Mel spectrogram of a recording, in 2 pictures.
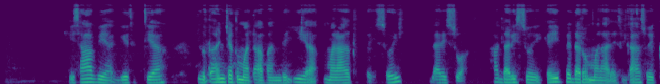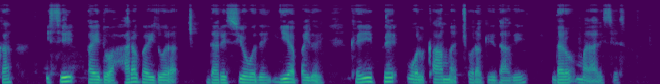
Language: Wolaytta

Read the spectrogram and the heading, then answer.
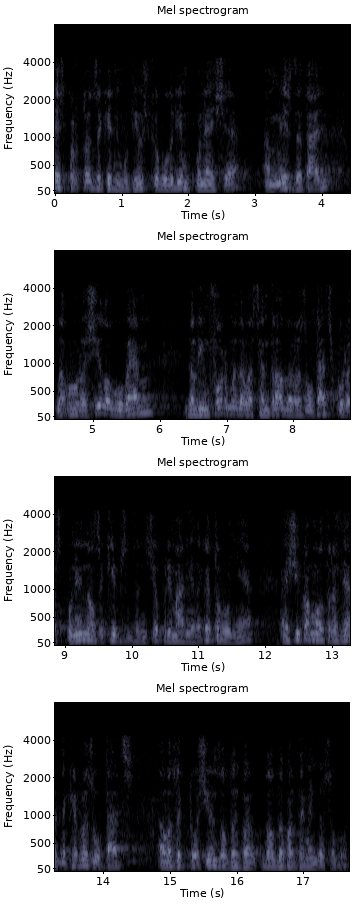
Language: Catalan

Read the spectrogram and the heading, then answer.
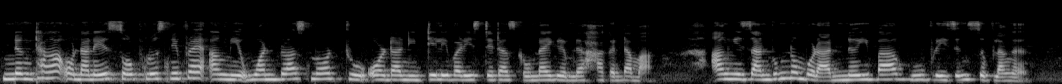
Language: Bodo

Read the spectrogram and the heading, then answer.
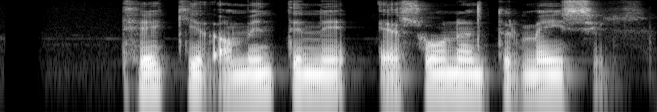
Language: Icelandic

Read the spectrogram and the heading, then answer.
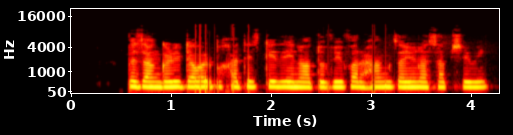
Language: Pashto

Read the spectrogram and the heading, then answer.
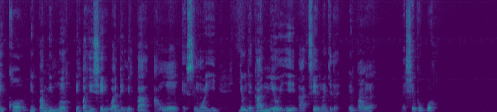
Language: Yoruba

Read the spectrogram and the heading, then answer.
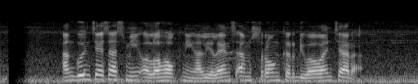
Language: Sundanese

